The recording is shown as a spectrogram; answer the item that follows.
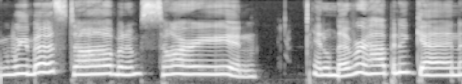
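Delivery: mock tearful sobbing voice. Retelling apologizing to the bishop in his office, re-enacting talking through sobs. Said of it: "I tell him through my sobs".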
